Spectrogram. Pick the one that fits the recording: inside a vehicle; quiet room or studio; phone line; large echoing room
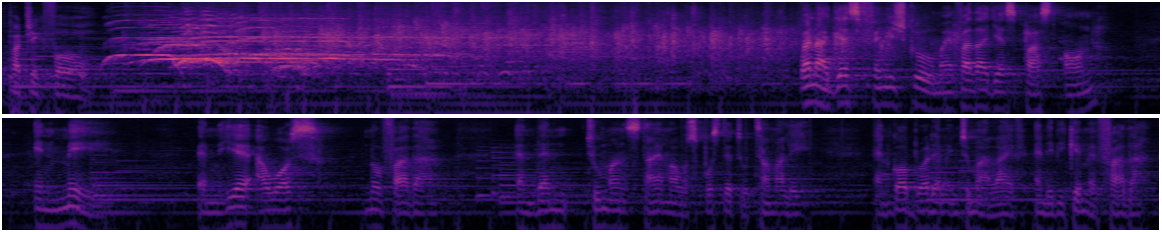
large echoing room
